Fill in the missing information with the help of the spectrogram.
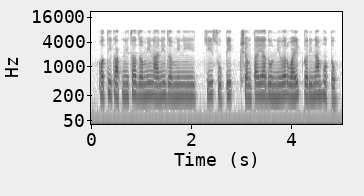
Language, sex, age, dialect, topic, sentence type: Marathi, female, 25-30, Varhadi, agriculture, statement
